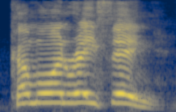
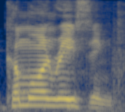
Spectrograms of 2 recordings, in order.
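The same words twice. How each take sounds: First: Loud, high, drawn-out cheer for Racing; shouted cheer. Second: Said in the usual way. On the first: Real, not acted. Streamer urging Racing on mid-match, loud shouted cheer. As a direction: yell it at the screen like a fan.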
